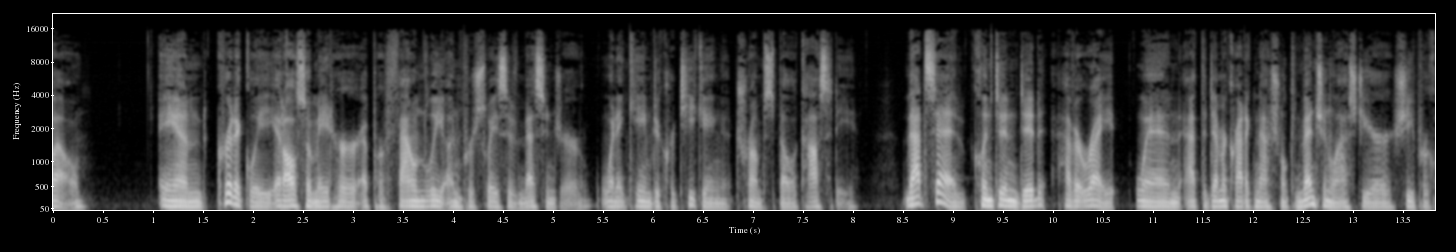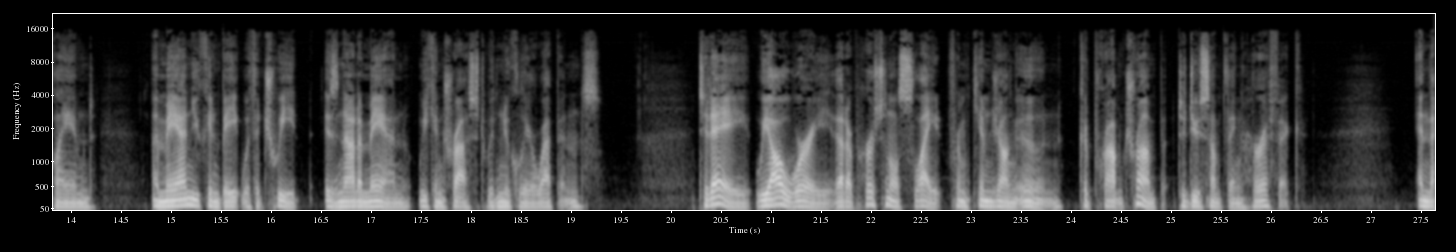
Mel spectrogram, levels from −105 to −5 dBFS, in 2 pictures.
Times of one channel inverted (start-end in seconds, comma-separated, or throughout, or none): none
